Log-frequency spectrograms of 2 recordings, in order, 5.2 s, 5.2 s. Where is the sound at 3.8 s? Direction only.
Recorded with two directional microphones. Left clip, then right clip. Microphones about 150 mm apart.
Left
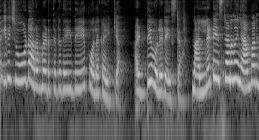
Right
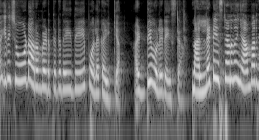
45° right (ahead or behind).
